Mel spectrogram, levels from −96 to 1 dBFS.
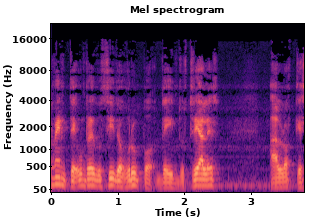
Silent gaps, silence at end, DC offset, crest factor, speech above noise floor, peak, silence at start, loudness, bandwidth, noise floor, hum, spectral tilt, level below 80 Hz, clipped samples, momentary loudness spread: none; 0 s; under 0.1%; 20 dB; 25 dB; -4 dBFS; 0 s; -23 LUFS; 16 kHz; -48 dBFS; none; -5 dB/octave; -50 dBFS; under 0.1%; 8 LU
